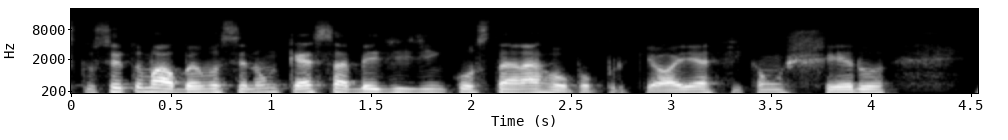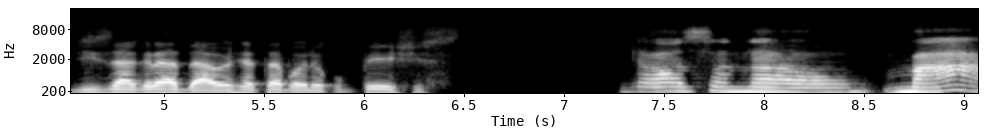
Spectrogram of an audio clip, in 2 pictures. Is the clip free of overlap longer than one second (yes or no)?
yes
